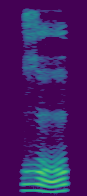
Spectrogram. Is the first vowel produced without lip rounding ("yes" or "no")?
no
